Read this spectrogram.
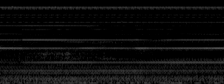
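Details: PrimaLuce Lab Sesto Senso 2 focuser on a William Optics 132 FLT, recalibrated at fast speed while driving back to zero: faint, steady high-pitched whine with several fixed tones; cause unclear despite reinstalling four times.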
